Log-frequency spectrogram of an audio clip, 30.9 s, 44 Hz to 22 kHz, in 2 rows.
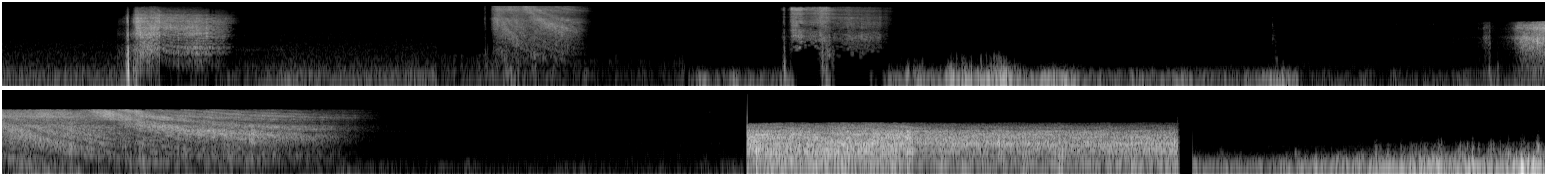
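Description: Quest Q-Jet D16-4 composite model rocket motor (Black Max black-smoke propellant) firing at lift-off. There are three short rushing bursts of about a second each, then two longer ones of about four seconds. The first long one falls in pitch; the last is duller and cuts off sharply.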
